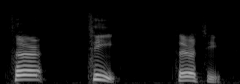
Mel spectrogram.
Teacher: in 10 numbers, such as 20 and 30, always stress the first syllable.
